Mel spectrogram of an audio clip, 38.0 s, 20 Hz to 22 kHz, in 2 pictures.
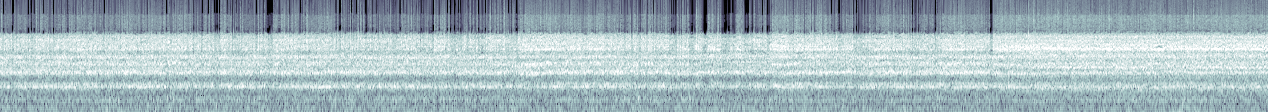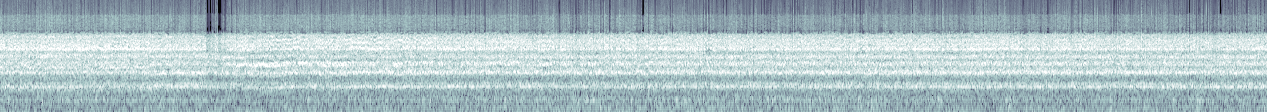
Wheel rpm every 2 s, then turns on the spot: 230, 230, 230, 230, 230, 230, 230, 220, 210, 210, 220, 220, 230, 230, 230, 240, 230, 240, 230.
none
